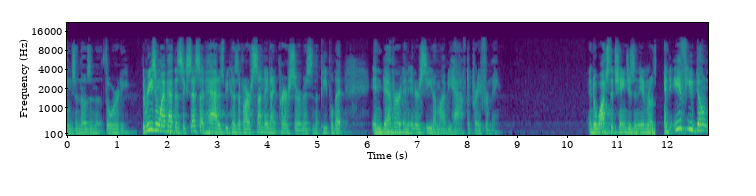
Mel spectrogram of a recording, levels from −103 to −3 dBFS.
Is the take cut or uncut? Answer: cut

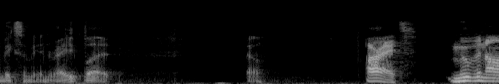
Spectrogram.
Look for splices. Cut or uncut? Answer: cut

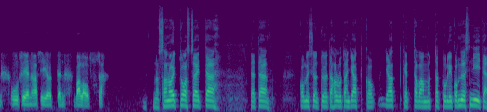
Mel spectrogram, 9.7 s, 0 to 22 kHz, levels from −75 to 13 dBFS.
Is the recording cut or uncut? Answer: cut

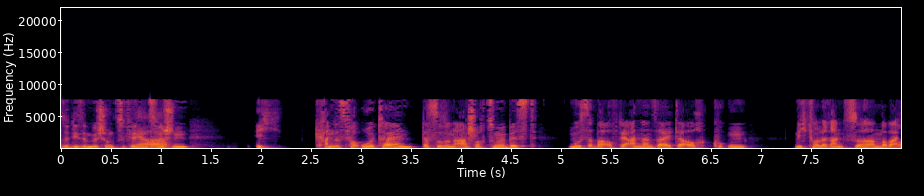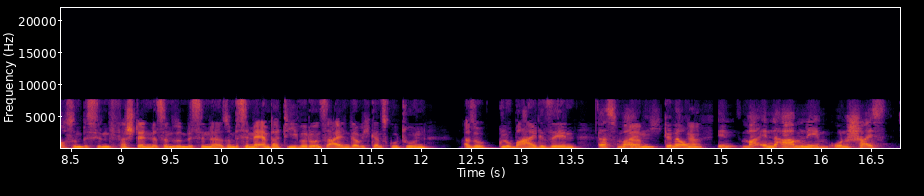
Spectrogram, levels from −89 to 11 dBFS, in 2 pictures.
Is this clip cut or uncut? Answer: cut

